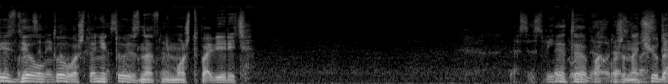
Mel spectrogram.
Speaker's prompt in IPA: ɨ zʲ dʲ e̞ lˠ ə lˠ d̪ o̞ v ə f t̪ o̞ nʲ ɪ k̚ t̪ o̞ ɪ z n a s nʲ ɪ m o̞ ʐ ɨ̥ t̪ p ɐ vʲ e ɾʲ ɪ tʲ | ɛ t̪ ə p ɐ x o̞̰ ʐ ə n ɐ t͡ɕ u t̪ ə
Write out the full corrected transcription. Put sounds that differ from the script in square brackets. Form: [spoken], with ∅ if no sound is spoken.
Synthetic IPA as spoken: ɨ zʲ dʲ e̞ lˠ ə lˠ [t̪] o̞ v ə [ʂ] t̪ o̞ nʲ ɪ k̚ t̪ o̞ ɪ z n a s nʲ ɪ m o̞ ʐ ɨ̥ t̪ p ɐ vʲ e ɾʲ ɪ tʲ | ɛ t̪ ə p ɐ x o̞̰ ʐ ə n ɐ t͡ɕ u [d̪] ə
